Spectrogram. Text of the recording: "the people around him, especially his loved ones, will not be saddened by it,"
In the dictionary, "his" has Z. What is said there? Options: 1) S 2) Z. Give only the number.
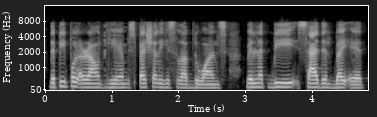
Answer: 1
